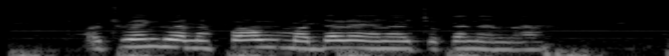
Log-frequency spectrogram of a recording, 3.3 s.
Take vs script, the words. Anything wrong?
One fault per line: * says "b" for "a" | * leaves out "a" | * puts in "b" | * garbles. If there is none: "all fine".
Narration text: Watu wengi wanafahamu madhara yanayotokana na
all fine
